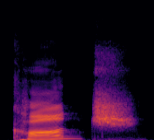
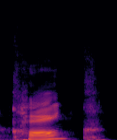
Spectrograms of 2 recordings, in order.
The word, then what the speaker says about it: conch: Do you pronounce it uh conch or conk? Uh I say conch with like a a ch sound and not a k sound at the end, but I'm not entirely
